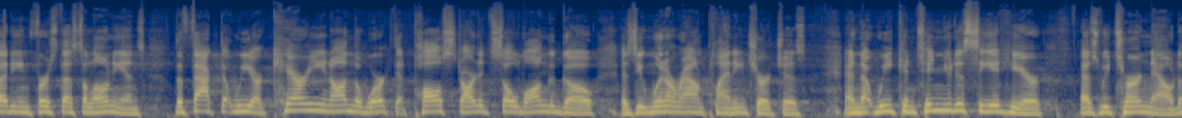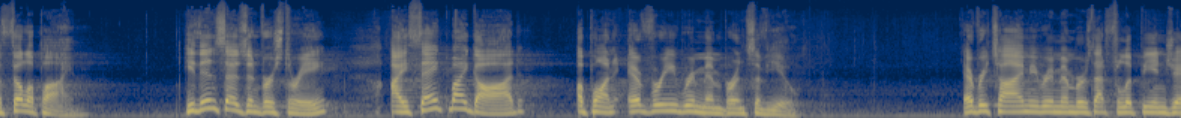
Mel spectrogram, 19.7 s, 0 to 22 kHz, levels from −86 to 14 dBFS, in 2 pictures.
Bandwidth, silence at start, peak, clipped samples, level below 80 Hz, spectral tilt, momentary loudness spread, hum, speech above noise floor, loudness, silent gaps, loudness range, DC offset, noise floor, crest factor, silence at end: 19 kHz; 0 s; 0 dBFS; under 0.1%; -44 dBFS; -5.5 dB/octave; 6 LU; none; 33 dB; -17 LUFS; none; 3 LU; under 0.1%; -49 dBFS; 16 dB; 0 s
